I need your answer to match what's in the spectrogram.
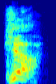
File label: Horse Sprint Adult; Duviri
